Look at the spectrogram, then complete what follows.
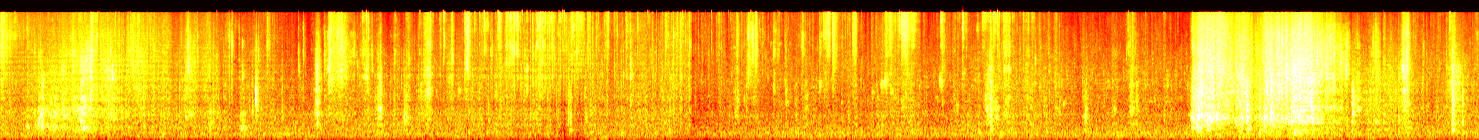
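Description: Dry leaf thatch rustling and crackling as bundles are handled and laid onto a wooden roof frame, with scattered small clicks. A louder, denser rustling lasts a few seconds near the end.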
